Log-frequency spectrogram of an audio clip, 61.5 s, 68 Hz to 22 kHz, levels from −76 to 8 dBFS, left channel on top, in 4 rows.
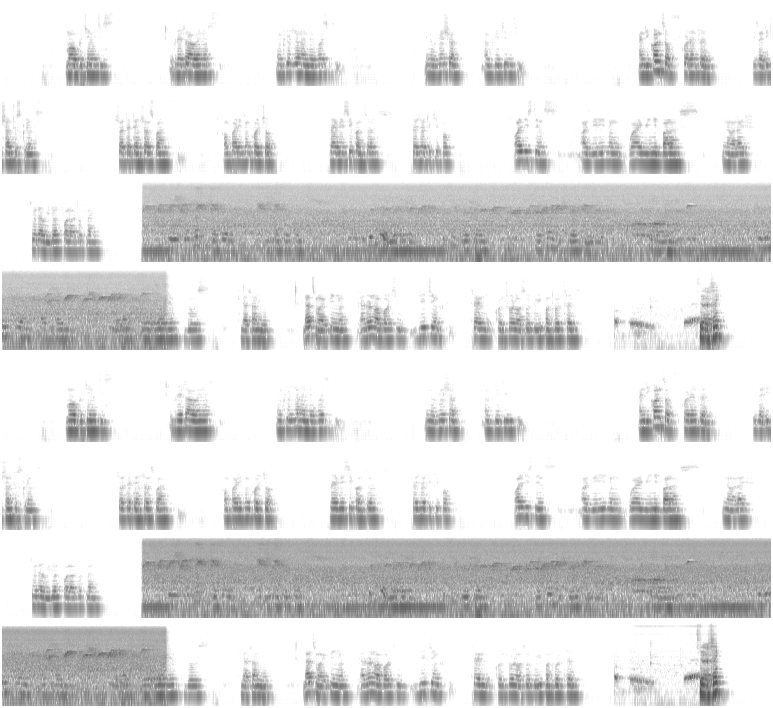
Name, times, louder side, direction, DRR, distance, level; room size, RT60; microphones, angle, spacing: voice 1, 1.3-2.2 3.4-4.3 5.5-6.8 8.5-9.1 9.6-10.4 12.7-14.2 15.0-16.2 17.7-18.7 19.8-20.8 21.9-23.1 23.6-24.3 25.6-26.4 26.9-29.3 29.8-30.4 31.3-32.7 34.0-36.8 38.0-39.0 39.5-40.6 41.4-42.8 43.4-44.5 45.8-47.6 48.3-50.3 50.9-51.5 52.2-54.9 55.5-57.6, equal, 80° left, 3.5 m, -38 dB
sound 1, 33.6-49.4, right 7 dB, 30° right, 0.8 m, -28 dB
voice 2, 58.4-59.3 59.8-60.5, right 3 dB, 90° right, 1.2 m, -30 dB
15.5 x 6.9 x 2.4 m
head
